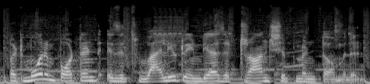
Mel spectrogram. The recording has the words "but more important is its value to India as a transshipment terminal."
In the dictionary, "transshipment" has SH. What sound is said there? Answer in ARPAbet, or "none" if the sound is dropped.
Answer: SH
